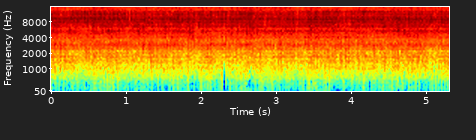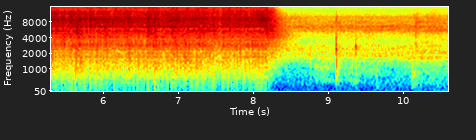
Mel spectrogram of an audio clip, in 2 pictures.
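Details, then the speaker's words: Riland MIG-2000T multi-process MIG welder turned up to 30: about eight seconds of steady hissing, crackling arc that cuts off; weld did not penetrate as wanted, wire speed seemingly too fast. "that kind of half ass welded but it really didn't penetrate like we wanted it to"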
